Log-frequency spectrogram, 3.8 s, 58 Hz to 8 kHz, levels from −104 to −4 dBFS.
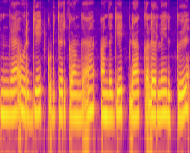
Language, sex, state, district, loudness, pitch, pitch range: Tamil, female, Tamil Nadu, Nilgiris, -15 LUFS, 205 Hz, 195-215 Hz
